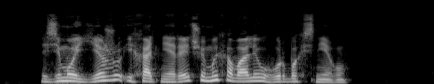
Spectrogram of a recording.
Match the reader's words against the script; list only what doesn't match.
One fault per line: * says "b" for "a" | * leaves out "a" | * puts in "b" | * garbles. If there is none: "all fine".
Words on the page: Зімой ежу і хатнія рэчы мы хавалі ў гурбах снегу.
all fine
